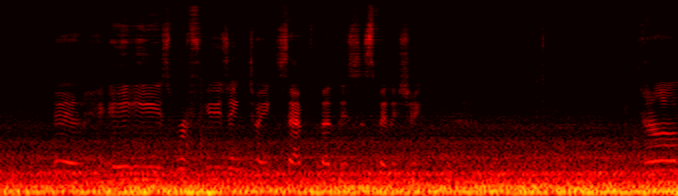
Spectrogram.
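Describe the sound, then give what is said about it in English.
Steady low road rumble fills the cabin of a moving car while a person talks over it throughout, the engine and tyre drone staying constant beneath the voice. “I know it's been a noisy one, and I apologize for the noise and the fact that I'm driving.”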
